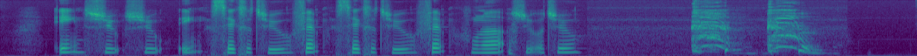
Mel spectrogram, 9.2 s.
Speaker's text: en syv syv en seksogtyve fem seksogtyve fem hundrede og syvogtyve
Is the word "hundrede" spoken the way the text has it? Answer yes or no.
yes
